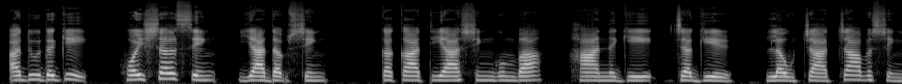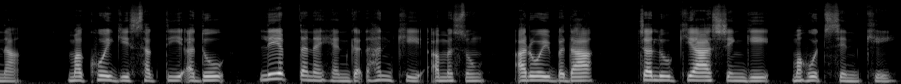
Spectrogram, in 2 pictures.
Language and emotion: Manipuri, neutral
